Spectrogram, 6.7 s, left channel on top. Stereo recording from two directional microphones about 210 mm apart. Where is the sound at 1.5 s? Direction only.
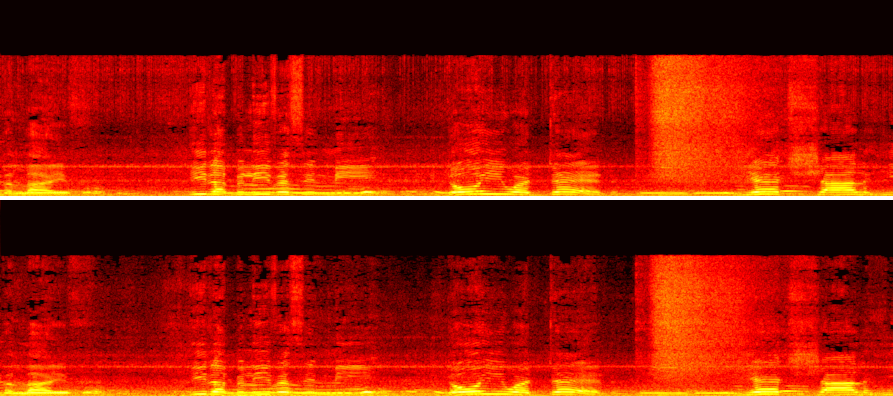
50° left (ahead or behind).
